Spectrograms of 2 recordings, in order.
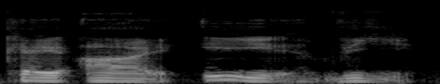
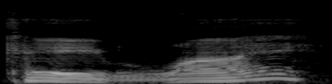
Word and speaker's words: Kyiv: And now they're spelling it on maps as K-Y-I-V. And it's my understanding that the Russians have always kind of pronounced it as Kiev, but the Ukrainians call it Kyiv.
